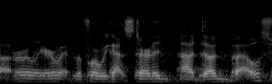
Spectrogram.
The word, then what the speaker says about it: Bouws: Doug Bouws, rhymes with house.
